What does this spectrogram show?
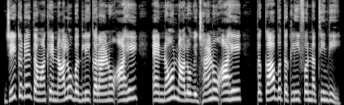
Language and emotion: Sindhi, neutral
